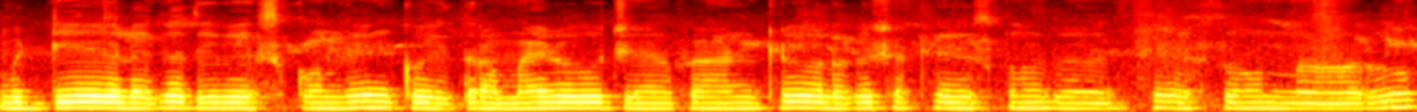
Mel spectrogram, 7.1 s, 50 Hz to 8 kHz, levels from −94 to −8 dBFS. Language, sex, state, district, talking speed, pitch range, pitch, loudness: Telugu, female, Andhra Pradesh, Chittoor, 110 wpm, 150-160 Hz, 155 Hz, -18 LUFS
